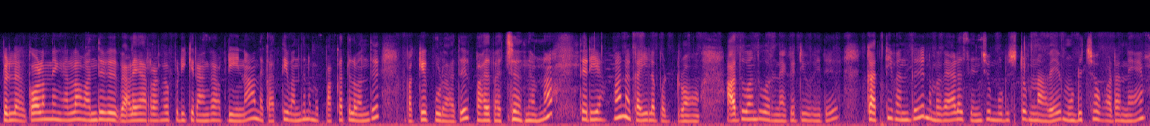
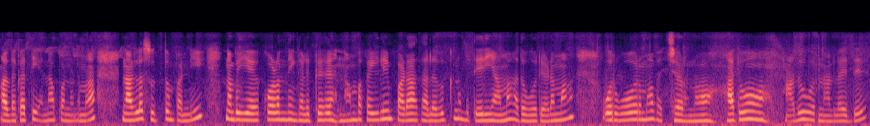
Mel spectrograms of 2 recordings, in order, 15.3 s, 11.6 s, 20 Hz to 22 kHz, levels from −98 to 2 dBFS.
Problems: background sounds at intervals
